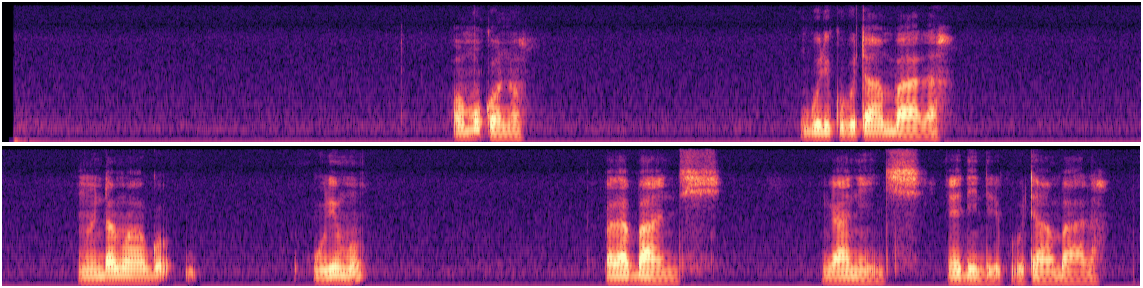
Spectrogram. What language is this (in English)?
Soga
